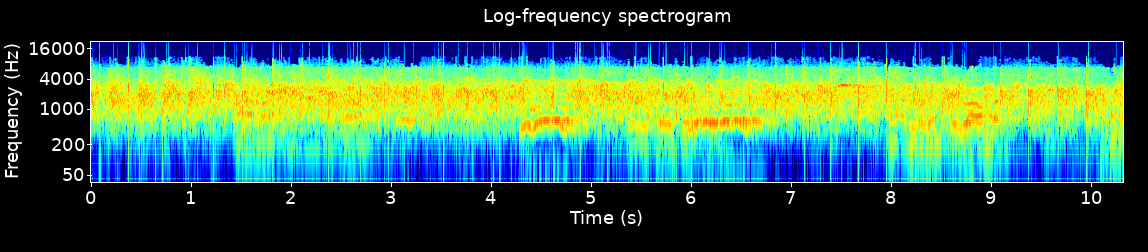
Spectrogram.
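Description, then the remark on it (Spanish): A large audience applauds loudly and steadily for about ten seconds, dense clapping filling the room, with scattered cheers and shouting voices rising over it. “Un aplauso, por favor, para mí.”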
